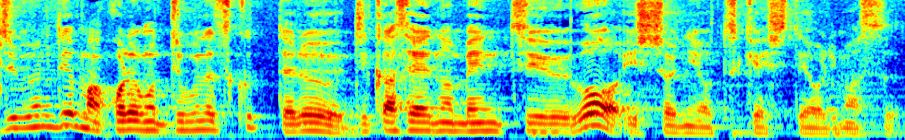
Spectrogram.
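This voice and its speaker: A man talks at a fairly quick pace with hardly any pauses, his medium-pitched voice dark and mellow in tone and lively in intonation. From Japan, Hiroshima. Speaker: chef. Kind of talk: radio interview. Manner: halting, many fillers.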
